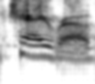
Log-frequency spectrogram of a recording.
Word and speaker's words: Cairo: so the first one is the k row that's the way they pronounce it rosenwald school in cairo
